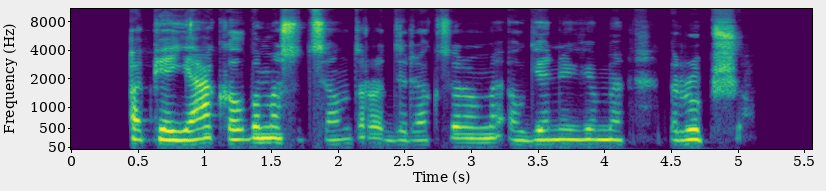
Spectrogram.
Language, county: Lithuanian, Kaunas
